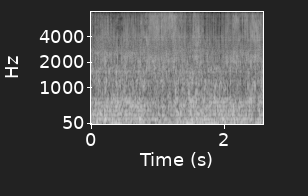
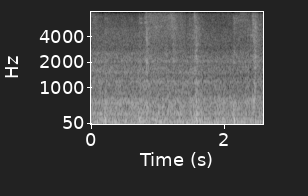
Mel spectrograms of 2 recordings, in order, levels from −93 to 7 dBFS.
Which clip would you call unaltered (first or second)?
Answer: second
